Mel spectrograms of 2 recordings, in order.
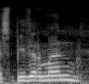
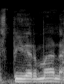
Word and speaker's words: Spider-Man: Abans en dèiem Spiderman, ara és... Una qüestió de pronúncia, en aquest cas. En dèiem Spider-Man.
